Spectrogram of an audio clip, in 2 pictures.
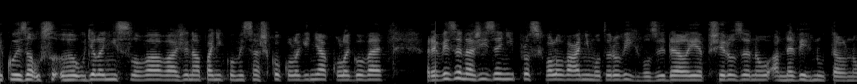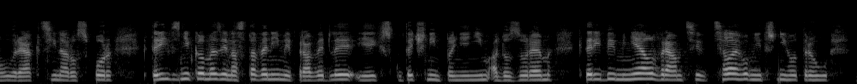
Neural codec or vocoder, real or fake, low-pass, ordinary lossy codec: none; real; none; none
